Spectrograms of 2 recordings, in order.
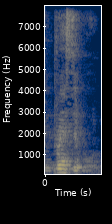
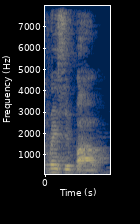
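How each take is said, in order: First: The vowel before the final L is silent. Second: The vowel before the final L is sounded. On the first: The speaker calls it right. "this vowel letter here, is silent" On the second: The speaker calls it wrong. "It's a wrong pronunciation"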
